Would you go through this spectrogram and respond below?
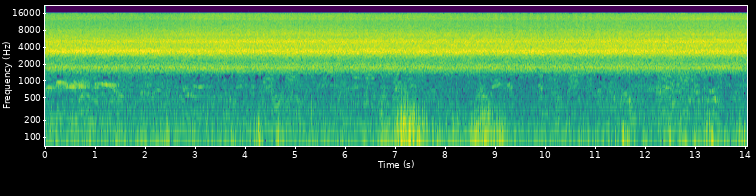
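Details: On 2 March 2023 at 11:44, on the road leading into B Binh Hoa school in Vietnam, a cicada gives a loud, steady, high-pitched buzzing drone that never pauses.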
